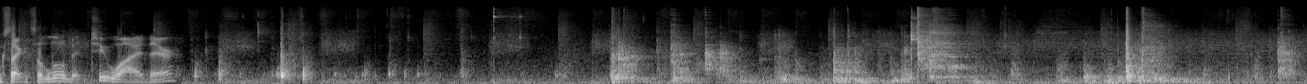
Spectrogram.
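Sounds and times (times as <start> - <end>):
background music: 0.0 - 13.0
metal tube frame knocking: 6.1 - 13.0.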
